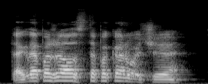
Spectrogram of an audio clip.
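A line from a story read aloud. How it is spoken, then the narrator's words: Dry reply. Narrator (Russian): сухо ответил судья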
